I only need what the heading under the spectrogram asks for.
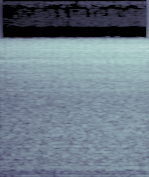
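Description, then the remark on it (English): A steady, dense electric buzz of cicadas drones without a break, loud and even throughout, with no voices present. “The entire ride home, the sound that would fill the warm Houston afternoon would be the call of the cicada.”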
